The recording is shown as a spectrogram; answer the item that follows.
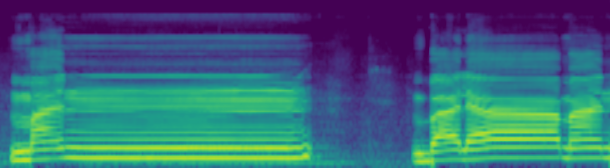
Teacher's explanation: यहाँ हमने इख्फा करना है, नाक में आवाज़ पैदा करेंगे।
